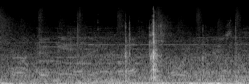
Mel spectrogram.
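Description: Background music and distant voices over a steady low hum, with one sharp click about one and a half seconds in from the latch of a motorhome's exterior storage-compartment door being worked.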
